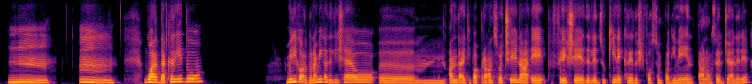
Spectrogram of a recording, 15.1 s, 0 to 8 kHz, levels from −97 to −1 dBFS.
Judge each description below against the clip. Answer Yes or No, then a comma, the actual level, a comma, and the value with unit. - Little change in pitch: No, average, 3.4 semitones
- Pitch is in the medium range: No, high, 195 Hz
